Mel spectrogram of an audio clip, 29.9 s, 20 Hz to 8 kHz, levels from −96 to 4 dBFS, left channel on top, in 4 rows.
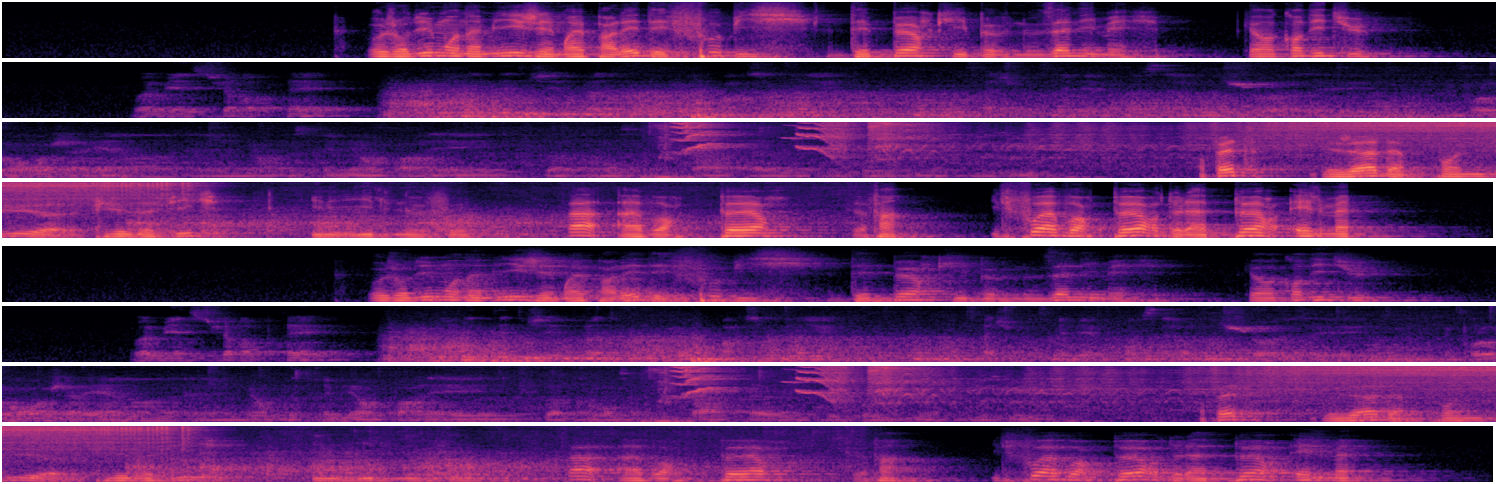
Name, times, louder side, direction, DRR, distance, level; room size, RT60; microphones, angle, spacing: voice 1, 1.8-5.8 6.2-6.8 21.0-21.2 21.5-23.5 24.0-24.8 25.2-26.3 26.7-26.9 27.4-29.1, left 6 dB, 55° left, 15 dB, 0.4 m, -31 dB
voice 2, 8.1-9.1 9.5-11.7 12.2-20.2, right 1 dB, 90° right, 1 dB, 1.2 m, -50 dB
sound 1, 9.3-26.7, right 1 dB, 25° right, 1.1 m, -46 dB
sound 2, 18.1-18.6 18.8-23.4, right 1 dB, 5° right, 0.5 m, -37 dB
5.8 x 4.4 x 5.7 m, 0.87 s
head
